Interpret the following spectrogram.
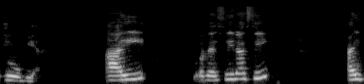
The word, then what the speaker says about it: lluvia: Coche, si ven también, recae la mayor fuerza de voz en la penúltima sílaba y de igual manera lluvia.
